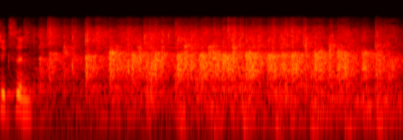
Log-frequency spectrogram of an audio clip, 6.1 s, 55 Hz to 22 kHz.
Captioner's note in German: Beifall bei dem BÜNDNIS 90/DIE GRÜNEN und der CDU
